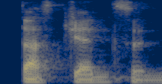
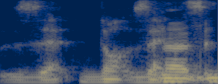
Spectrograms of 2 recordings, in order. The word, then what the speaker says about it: Jensen: I think that I thought that might have been like the Brentford midfielder, but no, that's Jensen, not Zensen.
